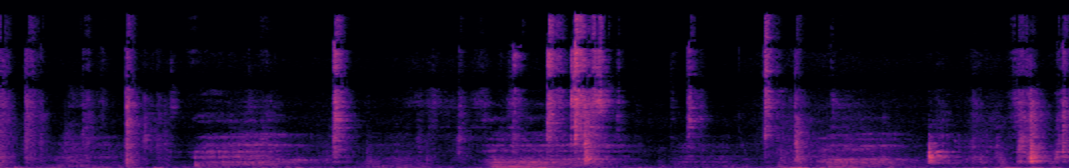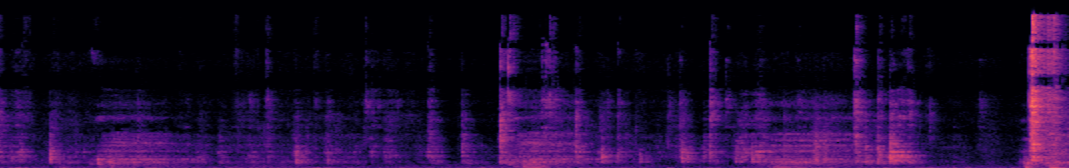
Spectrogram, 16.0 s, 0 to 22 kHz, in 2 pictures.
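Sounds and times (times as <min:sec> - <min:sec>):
parts rustling and knocking: 0:00.0 - 0:01.4, 0:06.9 - 0:08.7, 0:09.4 - 0:16.0.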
